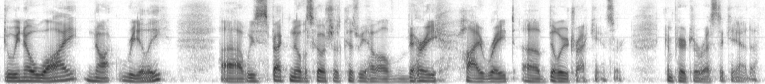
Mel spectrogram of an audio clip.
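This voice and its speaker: A man's voice: on the low side, steady tone, a little fast, vocal fry. A man, an oncologist, giving a casual, plain-spoken public talk with slides in a conference room, speaking into a stage microphone. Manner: casual, plain-spoken, says he has a loud voice.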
